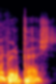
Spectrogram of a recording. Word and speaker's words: Budapest: It's Budapest.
